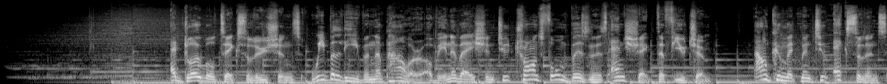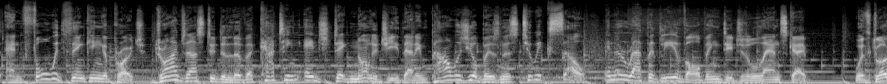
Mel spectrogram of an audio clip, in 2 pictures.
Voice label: ENG CORP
